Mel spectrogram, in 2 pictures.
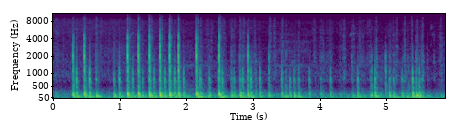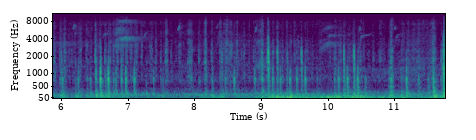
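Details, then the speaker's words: Toyota Prius Gen 2, engine just started: fast uneven plastic clacking heard in cabin, worse toward the rear, traced under the car to a loose, flimsy underbody cover and loose holding mount flapping; owner hopes this is the rattle's source. "the exact noise I'm hearing inside the car so I'm hoping that we found the problem right"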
